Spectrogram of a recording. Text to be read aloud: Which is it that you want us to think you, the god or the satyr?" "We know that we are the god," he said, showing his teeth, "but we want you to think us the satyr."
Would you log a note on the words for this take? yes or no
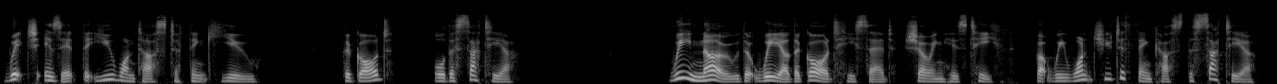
no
